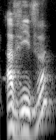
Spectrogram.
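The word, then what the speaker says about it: אביב: Je prends un mot, le printemps, aviv. Aviv. On a la première lettre qui est une consonne qui ne se prononce pas. Vous allez être étonné peut-être, mais cette consonne Aleph, ce n'est pas une voyelle.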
